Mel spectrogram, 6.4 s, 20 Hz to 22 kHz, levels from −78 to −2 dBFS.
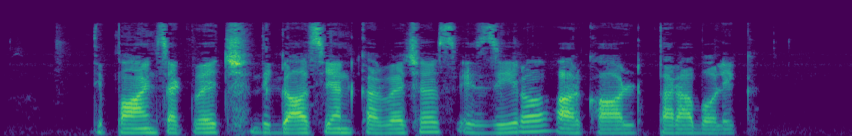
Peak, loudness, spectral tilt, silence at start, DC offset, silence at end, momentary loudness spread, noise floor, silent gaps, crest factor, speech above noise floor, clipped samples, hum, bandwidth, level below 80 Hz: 0 dBFS; -20 LUFS; -2 dB/octave; 0.45 s; under 0.1%; 0.75 s; 10 LU; -63 dBFS; none; 22 dB; 42 dB; under 0.1%; none; 11.5 kHz; -64 dBFS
